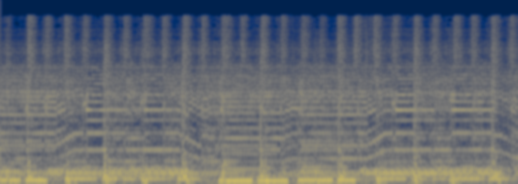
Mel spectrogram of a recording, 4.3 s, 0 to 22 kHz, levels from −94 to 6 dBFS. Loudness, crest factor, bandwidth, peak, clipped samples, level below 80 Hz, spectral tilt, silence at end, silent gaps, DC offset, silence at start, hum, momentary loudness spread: -21 LUFS; 14 dB; 15.5 kHz; -6 dBFS; under 0.1%; -30 dBFS; -6 dB/octave; 0 s; none; 0.6%; 0 s; none; 3 LU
